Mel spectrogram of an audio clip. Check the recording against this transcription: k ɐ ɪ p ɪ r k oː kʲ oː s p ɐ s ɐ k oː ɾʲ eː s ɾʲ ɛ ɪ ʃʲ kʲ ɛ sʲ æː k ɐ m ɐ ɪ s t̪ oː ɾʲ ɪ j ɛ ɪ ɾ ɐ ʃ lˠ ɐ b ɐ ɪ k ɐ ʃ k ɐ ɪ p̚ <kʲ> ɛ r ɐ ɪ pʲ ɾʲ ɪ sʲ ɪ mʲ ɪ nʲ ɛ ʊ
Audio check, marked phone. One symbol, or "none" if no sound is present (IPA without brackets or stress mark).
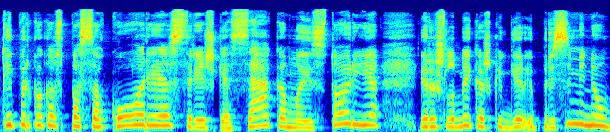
ɡʲ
